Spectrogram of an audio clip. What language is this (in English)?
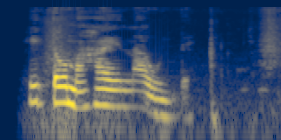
Nüpode Huitoto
